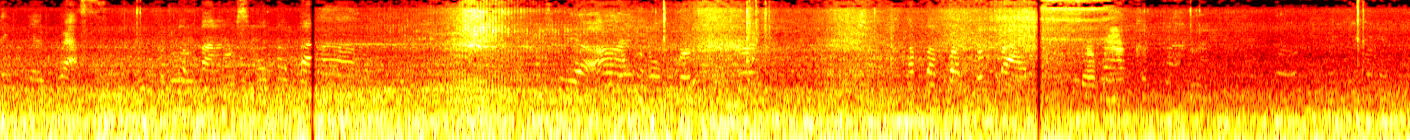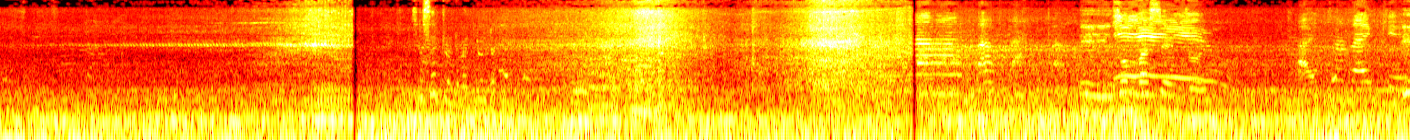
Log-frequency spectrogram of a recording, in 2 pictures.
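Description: Steady low rumble of a car driving along a paved road, heard from inside the cabin, with voices talking over it on and off.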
